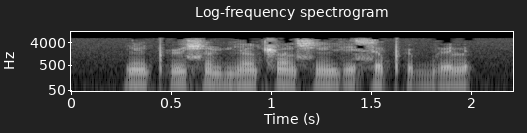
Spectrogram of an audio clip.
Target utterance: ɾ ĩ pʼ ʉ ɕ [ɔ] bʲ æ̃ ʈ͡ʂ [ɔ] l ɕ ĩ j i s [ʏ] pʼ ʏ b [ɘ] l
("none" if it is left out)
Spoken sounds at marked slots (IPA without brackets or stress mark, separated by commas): ɔ̃, ɔ̃, ə, ɘ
